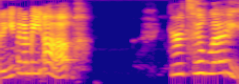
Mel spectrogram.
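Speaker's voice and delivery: very high-pitched, put-on northern English accent. Retell what he said about meeting up, in a put-on northern accent. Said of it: "I put a northern accent on sometimes".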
